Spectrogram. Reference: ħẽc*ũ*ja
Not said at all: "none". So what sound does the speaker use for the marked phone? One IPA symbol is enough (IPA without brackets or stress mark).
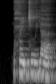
u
